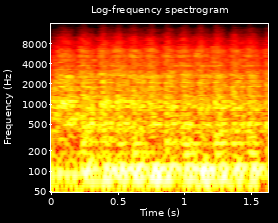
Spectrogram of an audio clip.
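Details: Wrecked Duramax diesel swapped into a K20 truck, first start attempt on jumper cables: rapid pulsing starter cranking, even and unbroken, never catching; weak battery supply, no start until more charge was given.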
